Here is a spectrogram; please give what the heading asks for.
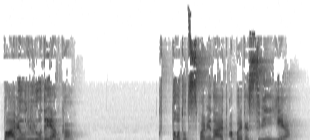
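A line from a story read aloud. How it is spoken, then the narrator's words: Yelling. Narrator (Russian): заорал он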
